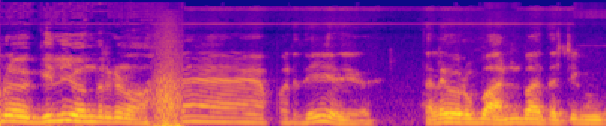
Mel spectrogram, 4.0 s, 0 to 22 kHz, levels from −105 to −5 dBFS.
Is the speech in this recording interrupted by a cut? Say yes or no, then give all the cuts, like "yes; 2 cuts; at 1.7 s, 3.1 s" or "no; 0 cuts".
yes; 1 cut; at 1.2 s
